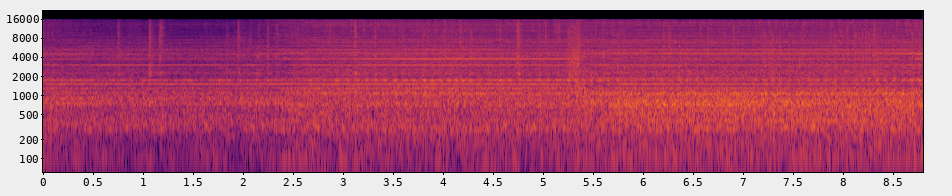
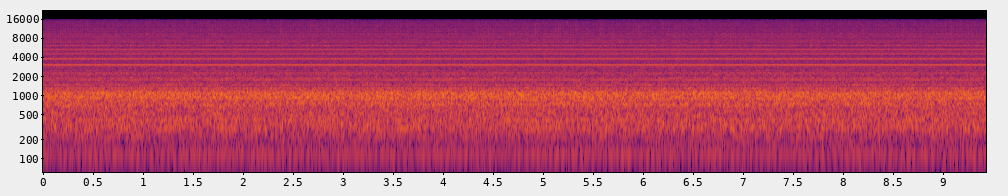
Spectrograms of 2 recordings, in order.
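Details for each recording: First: Carlin EZ1 oil burner, poorly maintained, had locked out: hissing roar with uneven pulsing flutter about four beats a second, spitting and sputtering; suspected out of oil with air in the line, not confirmed. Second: Carlin EZ1 oil burner that ran rough, after a new 0.85 60° B nozzle: steady even flame roar with no pulsing or shudder; burner now firing cleanly and smoothly.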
